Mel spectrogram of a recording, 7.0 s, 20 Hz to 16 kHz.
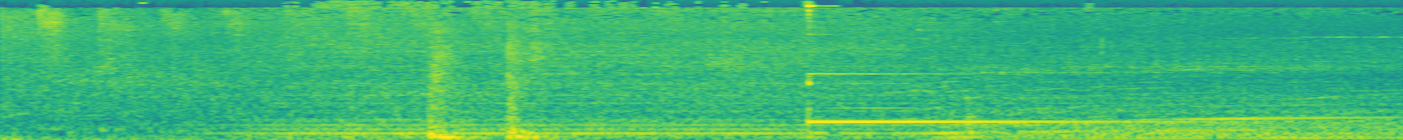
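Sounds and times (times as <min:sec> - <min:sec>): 
engine rumble inside a moving city bus: 0:00.0 - 0:07.0
dull knocks: 0:02.0 - 0:03.0.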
